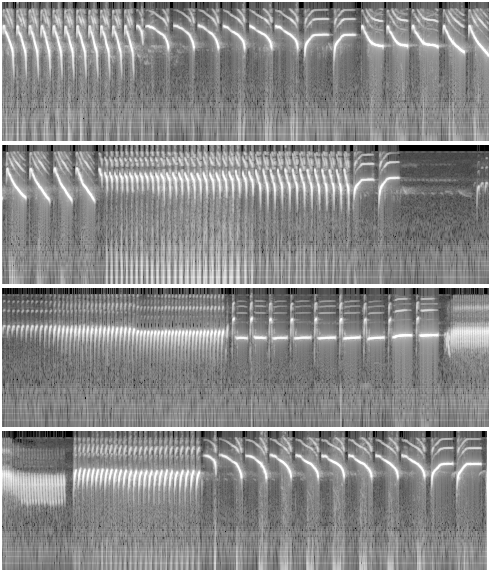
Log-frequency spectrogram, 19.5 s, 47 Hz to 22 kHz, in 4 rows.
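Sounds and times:
Atlantic canary singing energetically: 0:00.0 - 0:19.4.

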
